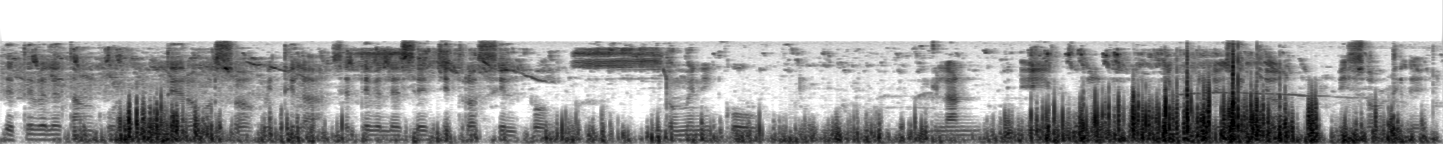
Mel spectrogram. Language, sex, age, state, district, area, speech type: Odia, male, 18-30, Odisha, Nuapada, urban, read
